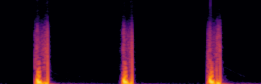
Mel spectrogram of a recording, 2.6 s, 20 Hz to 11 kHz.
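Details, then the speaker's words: Phase 4 Korotkoff sounds heard during manual blood pressure measurement over the brachial artery as the cuff deflates: three soft, muffled low thumps at about 70 a minute, lower in pitch and intensity, marking diastolic pressure in children and some pregnant women. "la fase 4 va acompañada del clero ensordecimiento del ruido"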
